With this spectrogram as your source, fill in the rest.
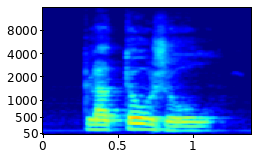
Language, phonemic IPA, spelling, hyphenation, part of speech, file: Dutch, /plaːˈtoːˌzoːl/, plateauzool, pla‧teau‧zool, noun, Nl-plateauzool.ogg
- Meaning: platform sole (very thick sole of a shoe)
